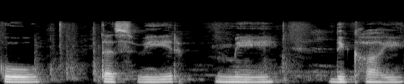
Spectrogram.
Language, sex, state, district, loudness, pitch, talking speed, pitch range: Hindi, male, Haryana, Rohtak, -17 LUFS, 120 Hz, 60 wpm, 115-125 Hz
